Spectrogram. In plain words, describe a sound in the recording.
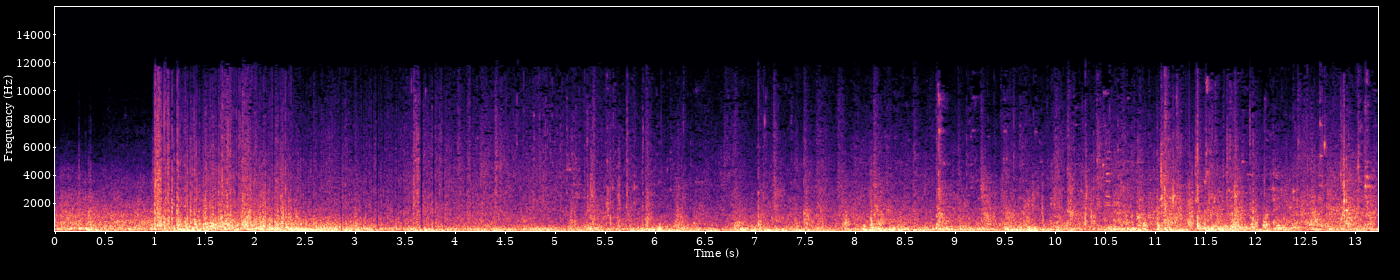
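A powerful blast booms suddenly and rumbles on.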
